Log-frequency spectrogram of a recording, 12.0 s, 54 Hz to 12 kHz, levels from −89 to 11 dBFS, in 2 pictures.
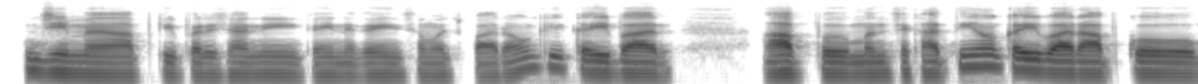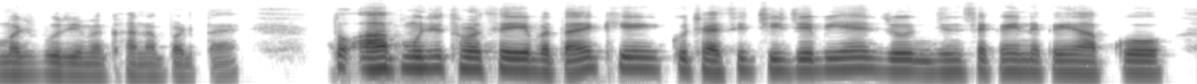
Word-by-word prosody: जी, 125 -2 -1
मैं 110 -1 -1
आपकी 105 +1 -4
परेशानी 105 +1 -5
कहीं 105 0 -6
न 105 0 -8
कहीं 105 0 -5
समझ 100 0 -9
पा 100 - -2
रहा 110 +3 -4
हूँ 150 - -5
कि 160 0 -4
कई 120 -1 +2
बार 110 -2 +2 0.6
आप 115 0 +2
मन 110 0 -2
से 115 - -5
खाती 115 +7 -2
हैं 170 - +2
और 175 -1 +1
कई 135 -1 +6
बार 120 -2 +7
आपको 115 -1 +2
मजबूरी 105 0 -3
में 100 0 -6
खाना 100 -2 -7
पड़ता 95 +1 -10
है। 105 - -15 0.5
तो - - +1
आप 155 +1 +6
मुझे 155 0 +2
थोड़ा-सा 150 -1 +3
ये 135 -1 +7
बताएँ 125 +1 +1
कि 150 -2 0
कुछ 135 -2 -4
ऐसी 125 +2 +1
चीज़ें 135 0 -1
भी 140 +1 -1
हैं 150 0 0
जो 130 -1 +2
जिनसे 125 +1 -4
कहीं 130 +2 -2
न 125 - -3
कहीं 120 0 -2
आपको 120 +1 0
115 Hz, 230 wpm, -24 LUFS, 105-135 Hz, 0.6 s, बार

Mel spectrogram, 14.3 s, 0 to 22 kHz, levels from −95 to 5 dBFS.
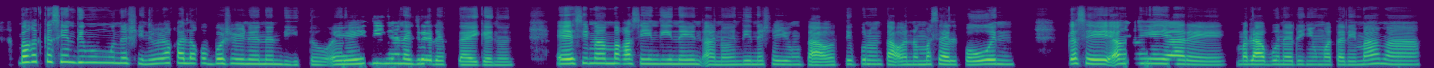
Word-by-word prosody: "Bakit 360 +2 +5
kasi 380 0 +1
hindi 345 0 +1
mo 340 - -2 0.2
muna 300 -1 -1
shinure, 270 +2 -3
akala 295 -2 +1
ko 290 - -3
ba 275 +2 +2
sure 270 -1 -2
na 255 - 0
nandito? 210 -4 -5
Eh, 235 +4 +3
hindi 285 0 -2
niya 280 0 -1
nag-rereply," 235 -6 0
ganon. 190 -1 -5 0.5
Eh, 265 +1 +7
si 290 +2 -4
mama 285 -1 +2
kasi, 265 0 +1
hindi 255 0 -1
na 250 -1 -1
ano, 210 0 -4
hindi 225 +1 -4
na 225 0 -5
siya 225 -2 -4
'yung 220 - -8 0.5
tipo 235 +1 -6
ng 240 -1 -3
tao 210 0 +2
na 215 - -4
ma-cellphone. 230 +1 +1 0.5
Kasi 265 -2 +4
ang 270 - +4
nangyayari, 245 -7 0
malabo 225 0 +3
na 225 -1 -2
rin 220 0 -9
'yung 220 - -9
mata 215 0 -3
ni 210 0 -6
mama. 230 -2 -2
245 Hz, 180 wpm, -23 LUFS, 220-275 Hz, 0.5 s, Eh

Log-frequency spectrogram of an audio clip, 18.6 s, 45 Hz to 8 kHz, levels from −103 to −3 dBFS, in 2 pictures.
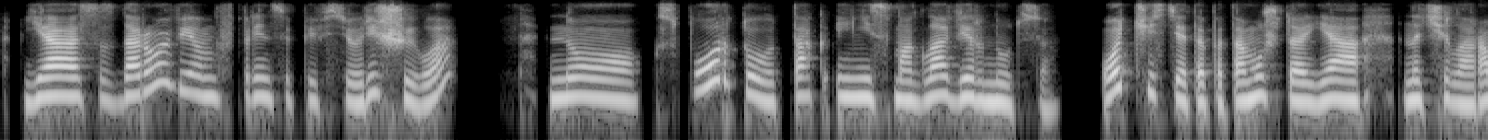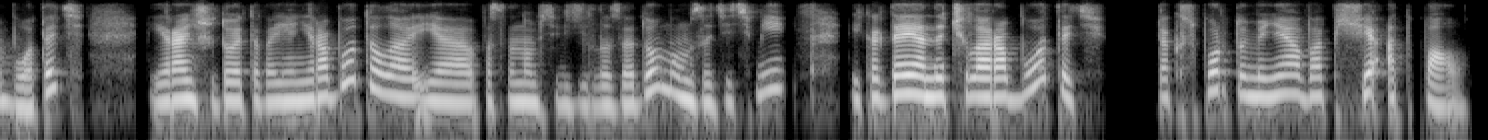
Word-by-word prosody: Я 225 +4 +6
со 220 -2 -12
здоровьем 245 - 0
в 205 - -15
принципе 210 -4 -8
всё 180 0 -6
решила, 195 -5 +1 0.7
но 210 -3 -1
к - - -16
спорту 265 - -2
так 230 0 -3
и 225 - -4
не 220 - +1
смогла 200 +3 0
вернуться. 185 -8 -3 0.3
Отчасти 255 -2 0
это 180 -1 -1
потому, 190 +5 0
что 195 -4 0
я 195 +2 +3 0.3
начала 195 -3 -1
работать. 185 - -2 0.4
И 185 -1 -4
раньше 200 -2 +5
до 190 - -1
этого 185 0 -4
я 185 0 0
не 195 +1 +1
работала, 245 - +1
я 185 -2 0
в - - -10
основном 185 0 -3
следила 165 0 -9
за 170 +2 -4
домом, 260 - 0
за 180 0 -3
детьми. 250 - -6 0.4
И 195 - -8
когда 220 +2 +4
я 245 -2 +11
начала 225 0 +5
работать, 220 - 0 0.3
так 215 - -6
спорт 280 0 -2
у - - 0
меня 230 +2 +2
вообще 230 +3 0
отпал. 160 - -2
210 Hz, 155 wpm, -25 LUFS, 185-235 Hz, 0.7 s, я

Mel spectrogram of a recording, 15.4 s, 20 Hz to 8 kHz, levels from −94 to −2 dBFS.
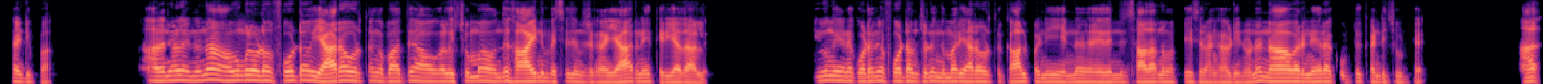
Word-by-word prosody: கண்டிப்பா. 120 -3 -4 1.1
அதனால 165 +3 +3
என்னன்னா, 175 +4 +1
அவுங்களோட 170 0 +3
ஃபோட்டோவ 165 +1 +1
யாரோ 145 +5 +6
ஒருத்தவங்க 145 -1 -3
பார்த்து 135 +3 -1
அவுங்களுக்கு 135 0 -1
சும்மா 150 +1 0
வந்து 145 +3 -1
ஹாய்ன்னு 135 +1 +5
மெசேஜ் 130 +2 -5
அனுப்பிச்சிருக்காங்க. 110 -2 -2
யாருன்னே 130 +1 +1
தெரியாத 110 -1 +1
ஆளு. 95 0 -4 1.1
இவுங்க 165 +1 0
எனக்கு 150 -1 -1
உடனே 150 +2 +1
ஃபோட்டோ 145 -1 0
அனுப்பிச்சவுடனே, 145 +1 -2
"இந்த 135 -1 -3
மாதிரி 140 -1 +1
யாரோ 130 0 +2
ஒருத்தர் 120 -1 -9
கால் 130 0 +1
பண்ணி 120 0 -2
என்ன 120 +1 -4 0.2
ஏதுன்னு 115 +1 -3
சாதாரணமா 120 0 +1
பேசுறாங்க." 105 -2 -5
அப்பிடின 105 +1 -4
உடனே 150 +4 -1
நான் 135 0 +6
அவர 135 -1 +3
நேரா 130 +1 +1
கூப்பிட்டு 115 +1 -9
கண்டிச்சி 115 0 -5
விட்டேன். 95 -2 -10 1.0
ஆ - - +2
135 Hz, 160 wpm, -23 LUFS, 115-150 Hz, 1.1 s, யாரோ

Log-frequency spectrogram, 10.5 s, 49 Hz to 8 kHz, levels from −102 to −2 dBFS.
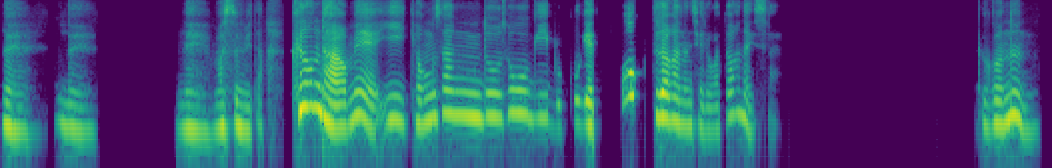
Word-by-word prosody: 네. 155 -5 -4 0.2
네. 165 -6 -11 0.8
네 160 -3 -7
맞습니다. 170 0 -4 0.3
그런 315 +1 +6
다음에 185 - +4
이 215 -1 -5
경상도 235 +3 -1
소고기뭇국에 225 -8 -3 0.3
꼭 440 +2 +3
들어가는 215 -7 +4
재료가 160 -3 -12
또 240 +7 -8
1 250 -2 -5
있어요. - - -12 2.0
그거는 185 -3 -1
195 Hz, 210 characters per minute, -23 LUFS, 170-240 Hz, 2.0 s, 그런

